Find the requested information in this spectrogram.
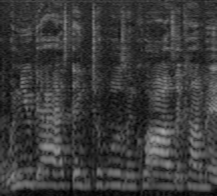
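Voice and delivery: nagging retold question; pestering. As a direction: imitate yourself bugging people with an eager question. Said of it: "I had been bugging these people".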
